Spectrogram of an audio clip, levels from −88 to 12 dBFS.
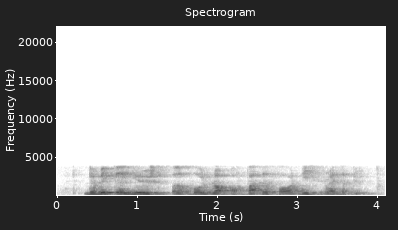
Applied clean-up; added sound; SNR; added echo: none; none; none; reverberation time 0.7 s.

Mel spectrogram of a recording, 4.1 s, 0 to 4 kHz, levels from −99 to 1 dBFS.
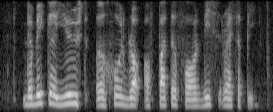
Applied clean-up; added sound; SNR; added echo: none; none; none; none.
